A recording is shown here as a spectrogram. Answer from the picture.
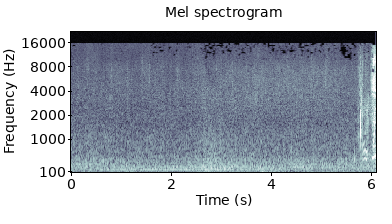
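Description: Quiet outdoor ambience on a golf course green: a steady, even hiss with a faint low hum and no distinct events.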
